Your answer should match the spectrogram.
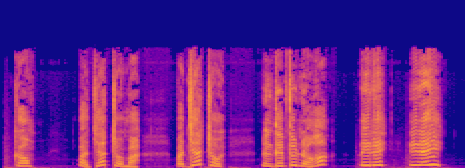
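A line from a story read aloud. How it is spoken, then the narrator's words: Trembling stammering scream. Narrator (Vietnamese): hét lên, liên tục lắp bắp mà nói trong sự run rẩy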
